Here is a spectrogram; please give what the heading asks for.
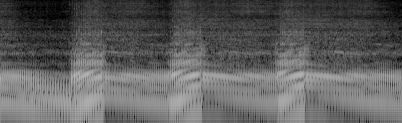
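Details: Friend's four-stroke pit bike after carburetor work (it bogged at full throttle): single-cylinder idling smoothly, revs rising and falling about once a second as idle is adjusted; running clean.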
